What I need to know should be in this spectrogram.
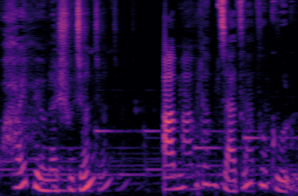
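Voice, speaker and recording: A woman's voice: medium pitch, expressive, normal speed, music in the background, lightly acted. A woman voicing a kind, reassuring magical talking pond in a children's cartoon story.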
